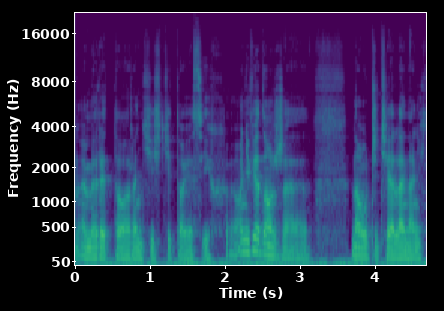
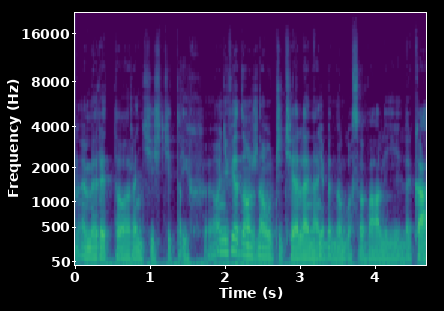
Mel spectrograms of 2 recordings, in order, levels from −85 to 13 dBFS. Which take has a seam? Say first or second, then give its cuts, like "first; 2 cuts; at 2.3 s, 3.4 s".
second; 3 cuts; at 1.4 s, 2.4 s, 3.2 s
